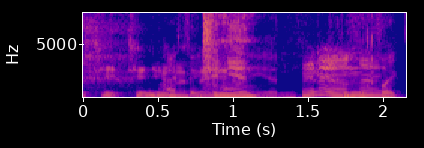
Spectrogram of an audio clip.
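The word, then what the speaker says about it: Tynion: Yeah, Tenion.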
